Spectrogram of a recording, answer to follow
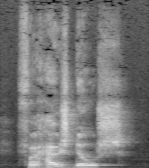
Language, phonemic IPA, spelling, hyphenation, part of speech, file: Dutch, /vərˈɦœy̯sˌdoːs/, verhuisdoos, ver‧huis‧doos, noun, Nl-verhuisdoos.ogg
- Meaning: a moving box, a removing box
